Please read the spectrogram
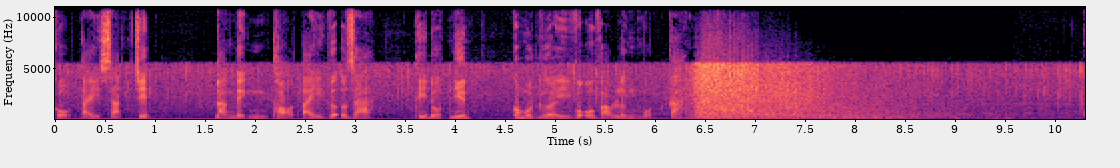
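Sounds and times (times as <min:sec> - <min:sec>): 
speech: 0:00.0 - 0:07.2
heavy rain: 0:00.0 - 0:10.2
thunder rumbling in a lightning storm: 0:02.0 - 0:10.2.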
